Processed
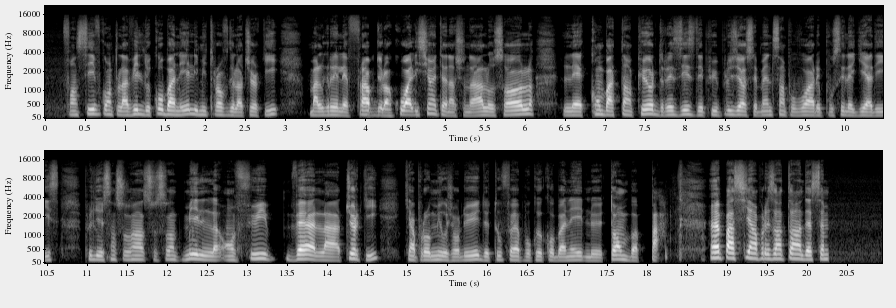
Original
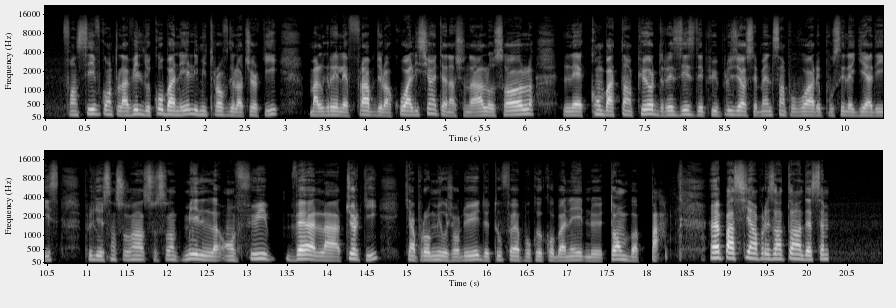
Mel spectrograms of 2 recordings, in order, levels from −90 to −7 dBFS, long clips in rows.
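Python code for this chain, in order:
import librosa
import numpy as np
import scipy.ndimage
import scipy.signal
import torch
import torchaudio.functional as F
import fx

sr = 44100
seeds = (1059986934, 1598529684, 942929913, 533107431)

y = fx.ripple_eq(x, sr, per_octave=1.2, db=12, at=(4.02, 4.65))
y = y * librosa.db_to_amplitude(3.5)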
